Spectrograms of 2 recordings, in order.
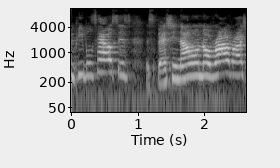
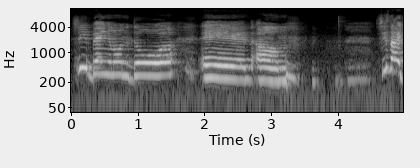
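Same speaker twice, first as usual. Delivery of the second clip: ordinary delivery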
